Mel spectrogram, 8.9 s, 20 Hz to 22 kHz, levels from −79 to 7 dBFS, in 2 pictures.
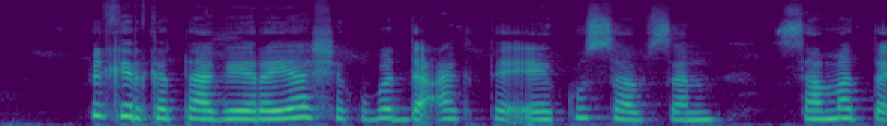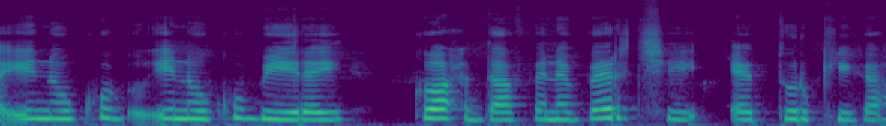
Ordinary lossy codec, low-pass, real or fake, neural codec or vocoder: none; none; real; none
